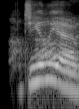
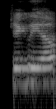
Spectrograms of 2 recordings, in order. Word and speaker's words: Giglio: Well, Giglio is how I say it, but all right. Giglio is the New York way to say it, is my understanding. That. Giglio. There you go. That is the actual correct way to say it. Any other pronunciations of that word that anyone would like to shout out? Jiggly. Jiglio, all right, I came up with Jiglio, I'll admit that.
